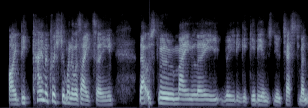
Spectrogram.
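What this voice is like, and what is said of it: Birmingham accent. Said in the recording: “I'm originally from Birmingham, as quite a few people might be able to tell by the accent”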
